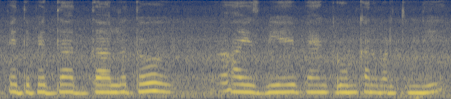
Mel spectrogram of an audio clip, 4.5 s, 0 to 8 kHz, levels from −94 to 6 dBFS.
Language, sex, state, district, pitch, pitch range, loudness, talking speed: Telugu, female, Telangana, Hyderabad, 215 Hz, 205-225 Hz, -14 LUFS, 105 wpm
